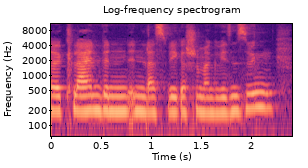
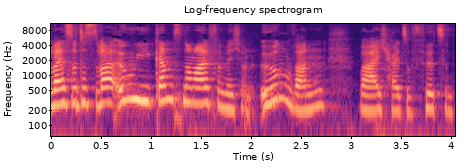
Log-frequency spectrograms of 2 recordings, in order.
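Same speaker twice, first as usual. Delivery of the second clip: usual speaking voice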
